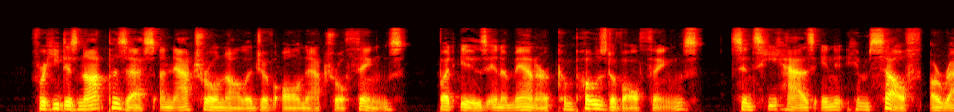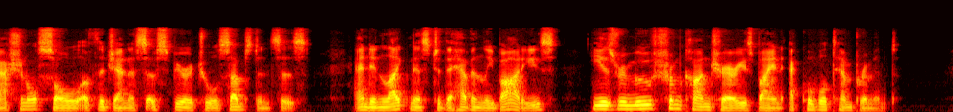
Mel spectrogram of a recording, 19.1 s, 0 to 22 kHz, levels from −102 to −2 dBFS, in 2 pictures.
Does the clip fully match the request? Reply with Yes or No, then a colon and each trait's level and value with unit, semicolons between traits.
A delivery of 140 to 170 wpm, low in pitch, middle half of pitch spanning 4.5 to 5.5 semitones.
Yes: average, 160 wpm; very low, 95 Hz; average, 5.2 semitones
